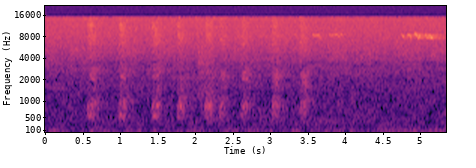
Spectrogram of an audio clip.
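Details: Angry squirrel scolding someone seated on its tree, giving a fast run of short rasping barks, roughly three per second, over a soft outdoor hiss with a faint high bird note at the end.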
